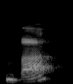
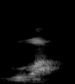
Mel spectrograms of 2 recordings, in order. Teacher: বা এবং ওয়াও উভয়টি ঠোঁট থেকে উচ্চারণ হয়, তবে বাটা ঠোঁটের বীজাংশ থেকে ওয়াওটা গোল হয়ে, যেমন বা জবর বা, ওয়াও জবর ওয়া, শুনতে কিন্তু একজনের কাছাকাছি মনে হয়।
